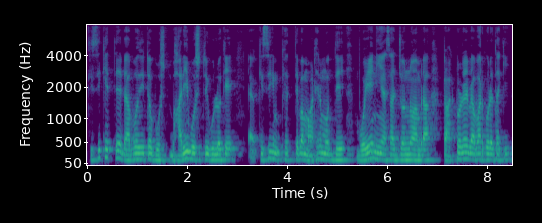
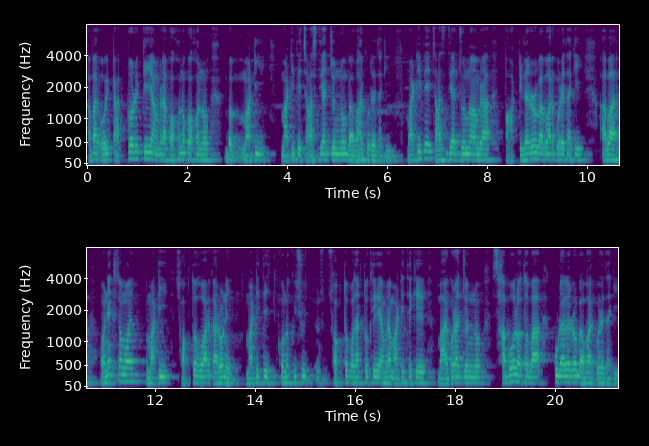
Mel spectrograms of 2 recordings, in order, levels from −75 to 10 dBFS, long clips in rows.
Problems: none marked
